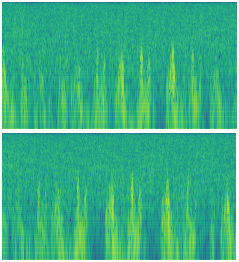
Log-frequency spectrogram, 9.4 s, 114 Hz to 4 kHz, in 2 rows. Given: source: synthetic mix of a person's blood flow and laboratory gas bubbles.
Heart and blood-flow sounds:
Doppler ultrasound of blood flow; precordium
no bubbles
From the record:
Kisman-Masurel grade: 000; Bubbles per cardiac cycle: 0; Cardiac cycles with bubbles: 0%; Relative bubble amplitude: no bubbles discernible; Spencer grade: 0 (complete lack of bubble signals)

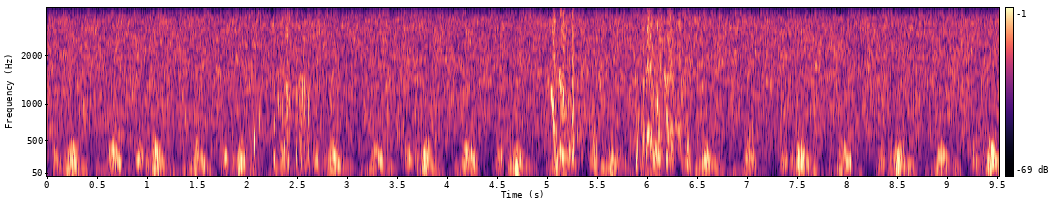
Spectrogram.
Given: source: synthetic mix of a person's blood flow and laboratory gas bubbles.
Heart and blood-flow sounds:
Doppler ultrasound of blood flow; precordium
2.04-2.17 s: bubbles
2.25-2.67 s: bubbles
5.01-5.38 s: bubbles
5.44-5.58 s: bubbles
5.80-6.46 s: bubbles
From the record:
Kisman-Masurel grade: 221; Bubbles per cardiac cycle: several, 3 to 8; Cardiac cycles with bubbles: 10 to 50%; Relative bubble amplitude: barely perceptible (0.100 to 0.250); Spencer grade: 2 (many but less than half of the cardiac periods contain bubble signals, singularly or in groups); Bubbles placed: only in the low amplitude regions of the cardiac cycle

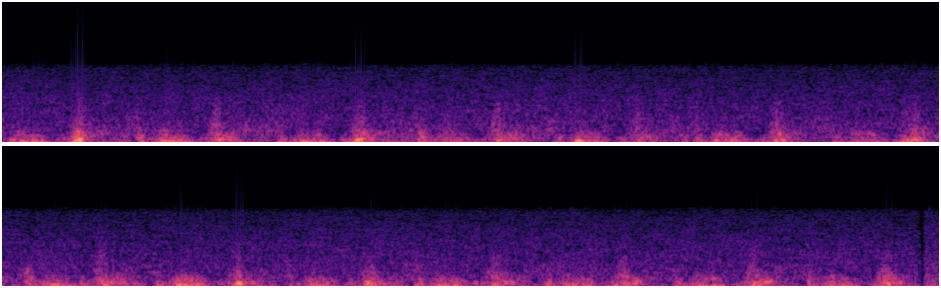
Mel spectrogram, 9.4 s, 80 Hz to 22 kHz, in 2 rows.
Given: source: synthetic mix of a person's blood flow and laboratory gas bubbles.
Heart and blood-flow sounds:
Doppler ultrasound of blood flow; precordium
no bubbles
From the record:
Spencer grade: 0 (complete lack of bubble signals)

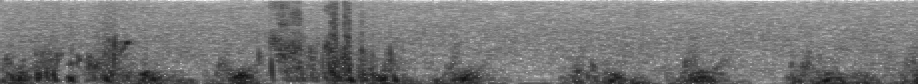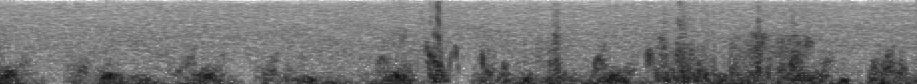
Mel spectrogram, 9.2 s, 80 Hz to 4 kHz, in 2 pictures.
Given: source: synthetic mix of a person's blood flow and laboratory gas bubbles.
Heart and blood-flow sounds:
Doppler ultrasound of blood flow; precordium
0.06-0.78 s: bubbles
1.26-2.03 s: bubbles
6.54-6.65 s: bubbles
6.69-6.90 s: bubbles
6.96-7.04 s: bubbles
7.25-7.49 s: bubbles
7.80-8.17 s: bubbles
8.21-8.71 s: bubbles
From the record:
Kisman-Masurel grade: 233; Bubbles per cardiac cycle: several, 3 to 8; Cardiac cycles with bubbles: 50 to 99%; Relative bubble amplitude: loud (0.450 to 0.775); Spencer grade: 3 (all of the cardiac periods contain showers or single bubble signals, but not dominating or overriding the cardiac motion signals); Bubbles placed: only in the low amplitude regions of the cardiac cycle

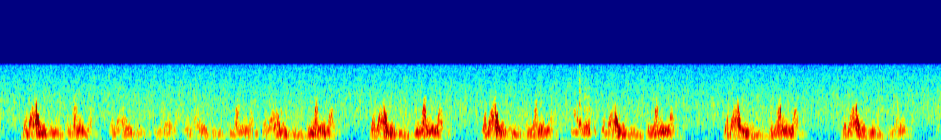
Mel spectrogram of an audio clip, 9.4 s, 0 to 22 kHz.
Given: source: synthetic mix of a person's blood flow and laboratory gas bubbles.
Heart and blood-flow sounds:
Doppler ultrasound of blood flow; precordium
5.71-5.99 s: bubbles
From the record:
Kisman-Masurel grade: 221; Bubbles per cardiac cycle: several, 3 to 8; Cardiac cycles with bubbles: 10 to 50%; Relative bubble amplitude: barely perceptible (0.100 to 0.250); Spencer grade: 2 (many but less than half of the cardiac periods contain bubble signals, singularly or in groups); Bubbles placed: only in the low amplitude regions of the cardiac cycle

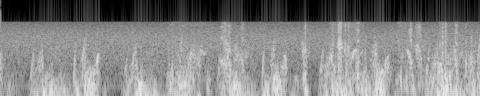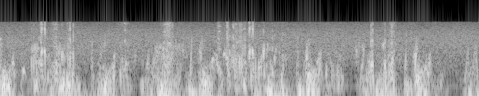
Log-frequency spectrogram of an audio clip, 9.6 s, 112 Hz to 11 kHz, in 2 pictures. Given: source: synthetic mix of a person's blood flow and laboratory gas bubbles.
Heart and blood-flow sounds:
Doppler ultrasound of blood flow; precordium
1.68-2.14 s: bubbles
2.18-2.50 s: bubbles
3.00-3.12 s: bubbles
3.29-3.67 s: bubbles
3.97-4.79 s: bubbles
4.99-5.62 s: bubbles
5.96-6.17 s: bubbles
6.19-6.25 s: bubbles
6.29-6.78 s: bubbles
6.93-7.68 s: bubbles
8.04-8.25 s: bubbles
8.33-8.83 s: bubbles
From the record:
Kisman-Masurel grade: 332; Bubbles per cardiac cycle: rolling drumbeat, 9 or more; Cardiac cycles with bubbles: 50 to 99%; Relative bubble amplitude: moderate (0.250 to 0.450); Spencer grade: 3 (all of the cardiac periods contain showers or single bubble signals, but not dominating or overriding the cardiac motion signals); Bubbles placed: only in the low amplitude regions of the cardiac cycle

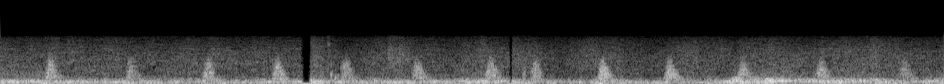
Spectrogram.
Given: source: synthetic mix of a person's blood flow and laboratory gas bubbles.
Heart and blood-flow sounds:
Doppler ultrasound of blood flow; subclavian vein
3.25-3.40 s: bubbles
From the record:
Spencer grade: 1 (occasional bubble signal discernible with the cardiac motion signal, with majority of cardiac periods free of bubbles); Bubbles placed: anywhere in the cardiac cycle

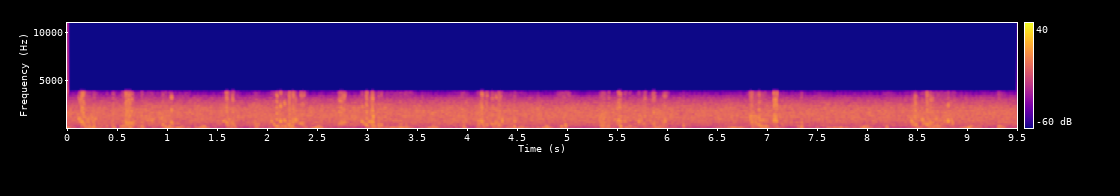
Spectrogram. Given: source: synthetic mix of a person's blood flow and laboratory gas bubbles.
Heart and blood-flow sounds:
Doppler ultrasound of blood flow; precordium
0.08-1.24 s: bubbles
1.53-1.75 s: bubbles
1.85-1.94 s: bubbles
2.00-2.42 s: bubbles
2.65-2.90 s: bubbles
2.92-3.48 s: bubbles
3.86-4.03 s: bubbles
4.08-4.61 s: bubbles
4.91-5.04 s: bubbles
5.29-6.03 s: bubbles
6.13-6.21 s: bubbles
6.79-7.21 s: bubbles
7.30-7.41 s: bubbles
8.16-8.25 s: bubbles
8.36-8.90 s: bubbles
9.28-9.40 s: bubbles
From the record:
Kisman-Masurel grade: 343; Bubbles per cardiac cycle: rolling drumbeat, 9 or more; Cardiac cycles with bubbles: 100%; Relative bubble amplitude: loud (0.450 to 0.775); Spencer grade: 3 (all of the cardiac periods contain showers or single bubble signals, but not dominating or overriding the cardiac motion signals); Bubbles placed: only in the low amplitude regions of the cardiac cycle

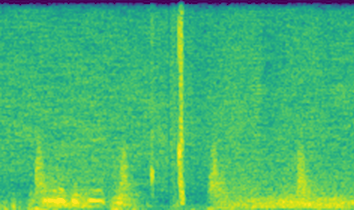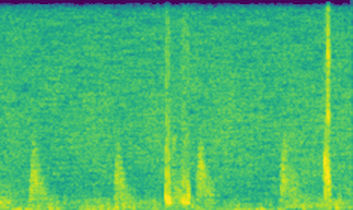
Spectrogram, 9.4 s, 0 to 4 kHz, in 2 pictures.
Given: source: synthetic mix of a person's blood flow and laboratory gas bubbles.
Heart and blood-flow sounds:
Doppler ultrasound of blood flow; subclavian vein
2.03-2.08 s: bubbles
2.40-2.50 s: bubbles
6.93-7.29 s: bubbles
9.05-9.20 s: bubbles
From the record:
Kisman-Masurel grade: 123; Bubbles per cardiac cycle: 1 to 2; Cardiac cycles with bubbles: 10 to 50%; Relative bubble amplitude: loud (0.450 to 0.775); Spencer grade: 2 (many but less than half of the cardiac periods contain bubble signals, singularly or in groups); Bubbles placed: anywhere in the cardiac cycle

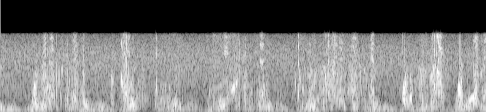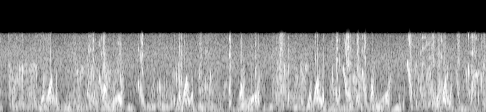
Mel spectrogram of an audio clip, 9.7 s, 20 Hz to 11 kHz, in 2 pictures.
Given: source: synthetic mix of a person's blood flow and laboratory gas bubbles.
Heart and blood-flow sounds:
Doppler ultrasound of blood flow; precordium
0.00-0.04 s: bubbles
0.29-0.98 s: bubbles
1.09-1.15 s: bubbles
1.18-1.42 s: bubbles
1.53-1.82 s: bubbles
2.04-2.72 s: bubbles
2.92-3.83 s: bubbles
4.01-4.50 s: bubbles
4.64-4.89 s: bubbles
4.94-5.40 s: bubbles
5.49-6.08 s: bubbles
6.19-6.73 s: bubbles
6.81-7.21 s: bubbles
7.24-7.32 s: bubbles
7.52-7.95 s: bubbles
8.12-8.58 s: bubbles
8.83-9.73 s: bubbles
From the record:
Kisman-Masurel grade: 342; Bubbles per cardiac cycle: rolling drumbeat, 9 or more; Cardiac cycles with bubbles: 100%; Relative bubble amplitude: moderate (0.250 to 0.450); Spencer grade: 3 (all of the cardiac periods contain showers or single bubble signals, but not dominating or overriding the cardiac motion signals); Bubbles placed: anywhere in the cardiac cycle

